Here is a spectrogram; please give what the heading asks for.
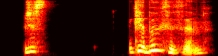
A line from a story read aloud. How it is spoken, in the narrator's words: Noctis says a little desperately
